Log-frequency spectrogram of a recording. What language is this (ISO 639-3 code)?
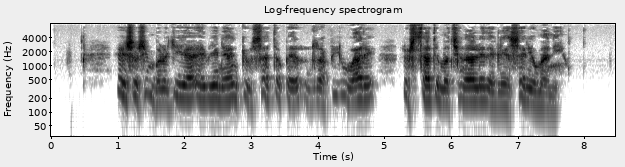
ita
